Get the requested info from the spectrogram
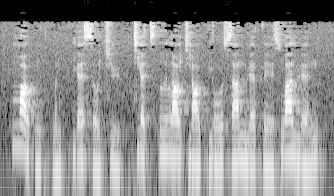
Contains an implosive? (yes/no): no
